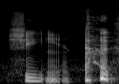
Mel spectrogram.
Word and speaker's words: Shein: is my Xi'an haul I know a lot of y'all like to correct me on how I'm saying she in but I looked it up and that's how you say it she in anyway as I was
